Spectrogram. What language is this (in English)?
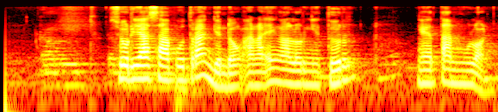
Javanese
